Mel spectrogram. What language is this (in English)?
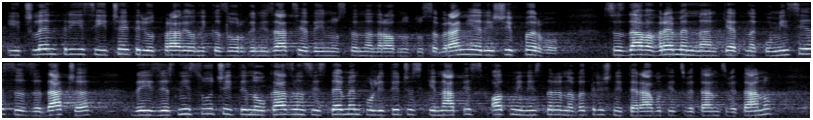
Bulgarian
